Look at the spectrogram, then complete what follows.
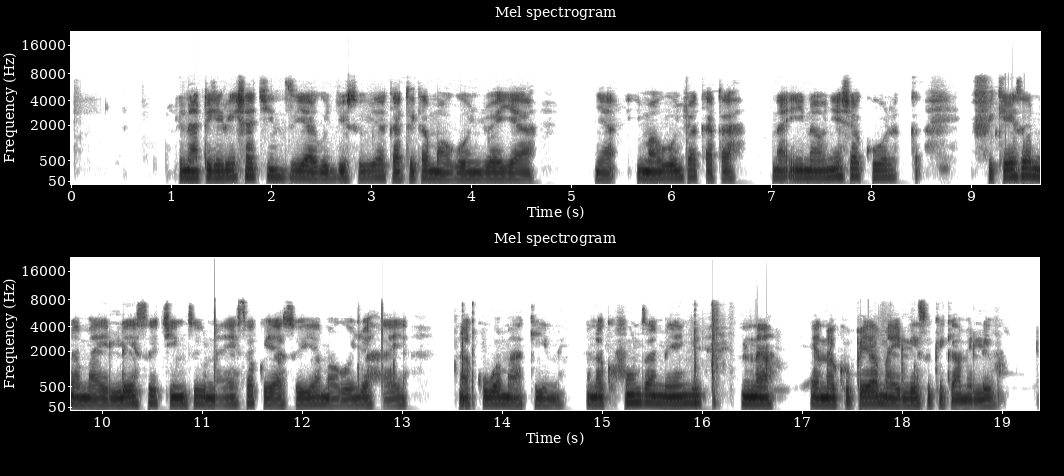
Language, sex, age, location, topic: Swahili, male, 18-24, Nakuru, education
